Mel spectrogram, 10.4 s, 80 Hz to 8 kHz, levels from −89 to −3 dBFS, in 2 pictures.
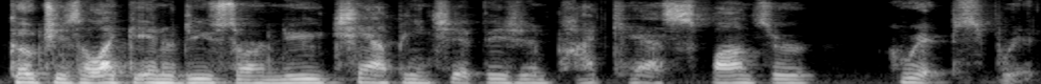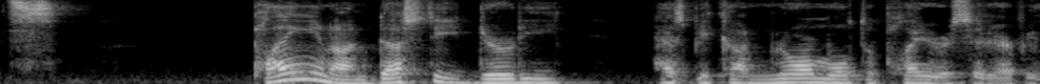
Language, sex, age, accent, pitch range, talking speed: English, male, 50-69, American, 125-160 Hz, 140 wpm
